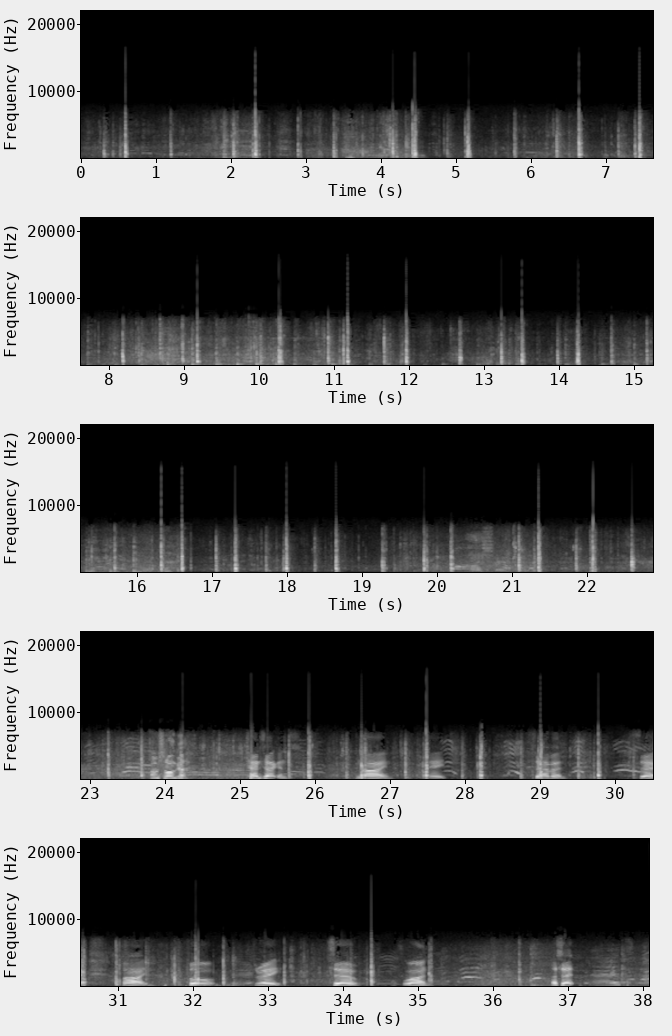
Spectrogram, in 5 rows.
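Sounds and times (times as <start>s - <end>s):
skateboard wheels rolling hiss: 0.0s - 38.0s
skateboard tail clack and landing: 0.2s - 35.4s.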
